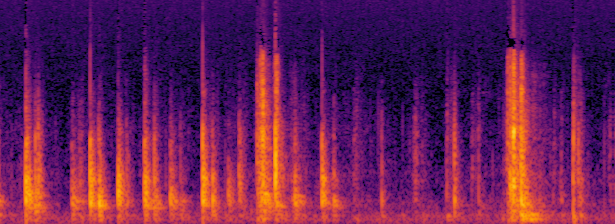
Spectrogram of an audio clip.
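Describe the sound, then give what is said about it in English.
A back door is handled: a quick run of knocks and rattling thumps, with sharper bangs as it opens and swings shut, and no one speaking. “There's the back door, Doc. Go right out that way.”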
